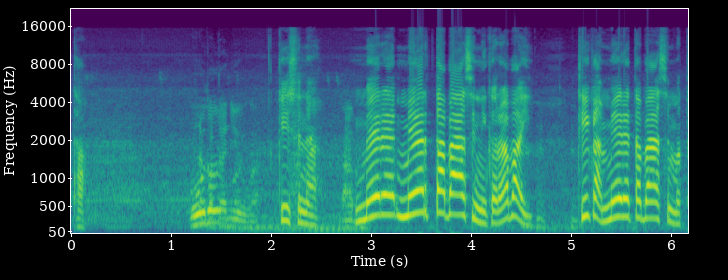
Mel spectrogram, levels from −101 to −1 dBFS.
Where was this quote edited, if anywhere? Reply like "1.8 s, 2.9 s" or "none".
1.7 s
